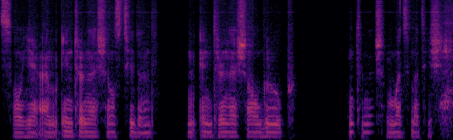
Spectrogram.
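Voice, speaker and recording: A man with a very deep, low pitch and a dark, mellow tone speaks at a fairly quick pace in a monotone, flat way, keeping his loudness very even. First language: Russian. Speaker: international student. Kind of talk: webinar panel discussion.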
